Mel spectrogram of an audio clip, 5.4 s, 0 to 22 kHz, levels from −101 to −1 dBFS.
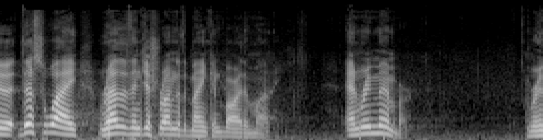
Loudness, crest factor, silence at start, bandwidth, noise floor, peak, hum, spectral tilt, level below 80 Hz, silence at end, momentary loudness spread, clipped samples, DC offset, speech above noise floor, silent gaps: -26 LUFS; 20 dB; 0 s; 16 kHz; -64 dBFS; -8 dBFS; none; -6 dB/octave; -56 dBFS; 0 s; 15 LU; under 0.1%; under 0.1%; 39 dB; none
